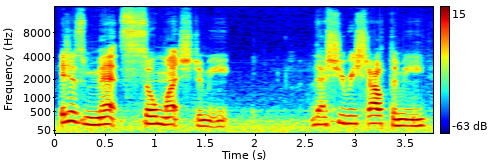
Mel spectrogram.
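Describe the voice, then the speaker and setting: A woman plays a shy young man in an amateur radio play. He is sensitive and smitten, talking haltingly in a lowish register with small stammers. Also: a little hiss or hum, close to an everyday voice. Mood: earnest, bashful. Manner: hesitant, stammering. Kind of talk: amateur radio drama script reading.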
